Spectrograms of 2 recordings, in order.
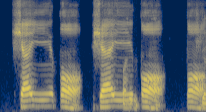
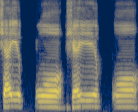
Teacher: huruf to-nya sepertinya kedengarannya terlalu melekit, terlalu tebal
